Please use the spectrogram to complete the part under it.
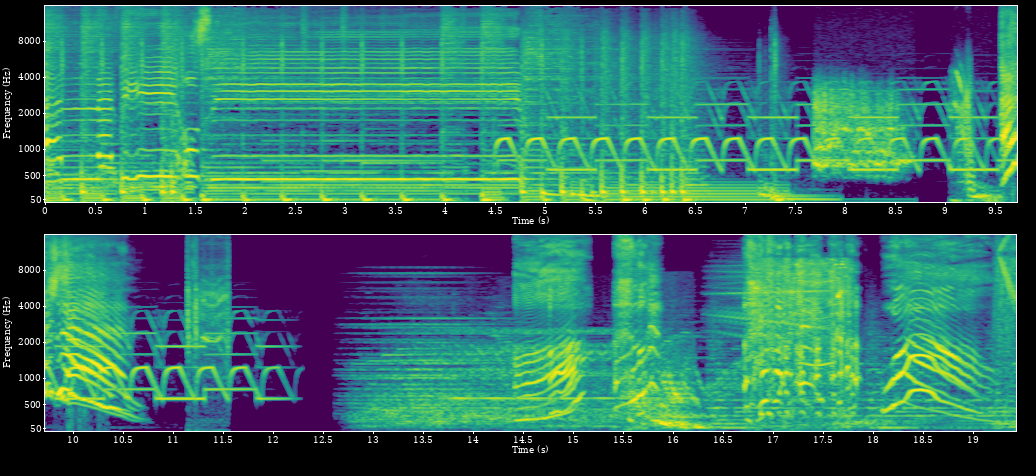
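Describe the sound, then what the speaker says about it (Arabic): Wavering siren wails rise and fall over a busy, bright children's song, mixed with singing voices and playful sound effects. "وي وي وي يرن جرس الإنذار"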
